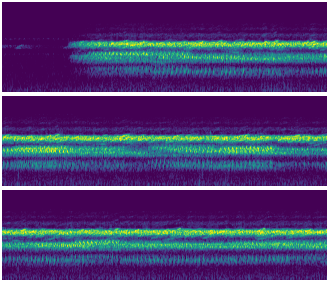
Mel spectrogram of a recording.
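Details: Mixed frog chorus from remote ponds on the Yellow Dog Plains of Upper Michigan, with wood frogs, spring peepers, green frogs, gray tree frogs and toads. After a near-silent first second, a dense, steady wall of high trilling and pulsing voices sets in.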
